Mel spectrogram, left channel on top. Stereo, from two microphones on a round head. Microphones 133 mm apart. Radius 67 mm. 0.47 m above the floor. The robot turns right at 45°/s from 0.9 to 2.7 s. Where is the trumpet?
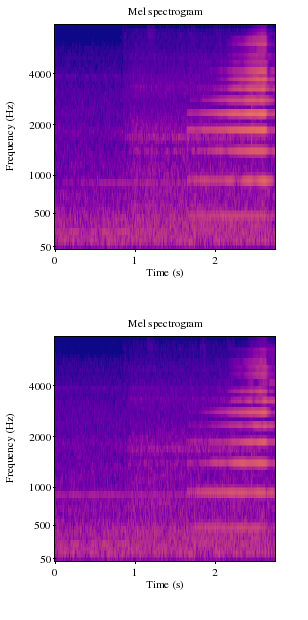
105° left, 0.9 m; by 2.7 s 150° left, 0.9 m.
